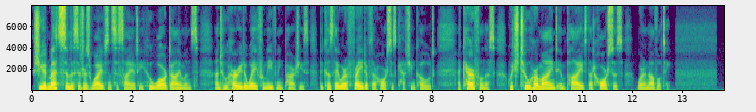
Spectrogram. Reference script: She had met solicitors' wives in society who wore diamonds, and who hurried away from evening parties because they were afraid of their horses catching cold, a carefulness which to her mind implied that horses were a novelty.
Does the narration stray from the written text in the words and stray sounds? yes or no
no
